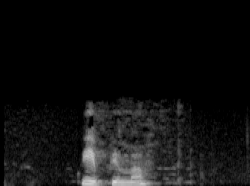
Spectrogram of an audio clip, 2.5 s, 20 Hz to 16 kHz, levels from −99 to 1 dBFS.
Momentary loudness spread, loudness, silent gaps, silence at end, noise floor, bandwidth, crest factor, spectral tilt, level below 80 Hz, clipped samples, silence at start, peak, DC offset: 8 LU; -26 LUFS; none; 1 s; -75 dBFS; 7.2 kHz; 20 dB; -5 dB/octave; -74 dBFS; under 0.1%; 0.8 s; -10 dBFS; under 0.1%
